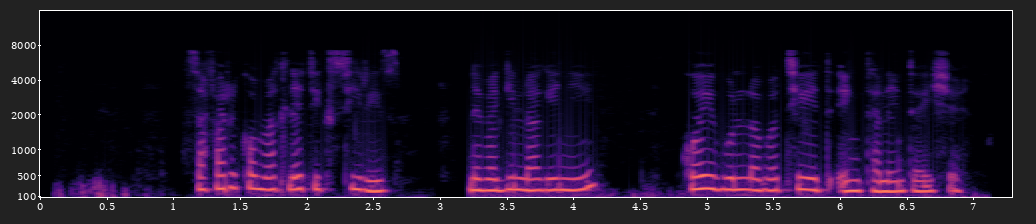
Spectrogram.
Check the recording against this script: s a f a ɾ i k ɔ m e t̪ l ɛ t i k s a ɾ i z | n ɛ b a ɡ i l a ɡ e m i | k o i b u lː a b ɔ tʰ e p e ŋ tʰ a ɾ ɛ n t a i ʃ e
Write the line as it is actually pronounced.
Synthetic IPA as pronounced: s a f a ɾ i k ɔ m a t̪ l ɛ t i k s i ɾ i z | n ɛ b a ɡ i l a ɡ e ɲ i | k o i b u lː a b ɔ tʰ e t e ŋ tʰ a l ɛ n t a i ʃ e

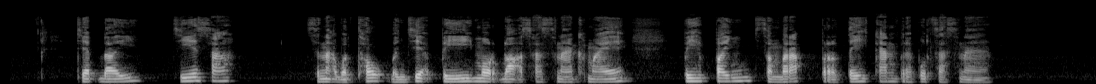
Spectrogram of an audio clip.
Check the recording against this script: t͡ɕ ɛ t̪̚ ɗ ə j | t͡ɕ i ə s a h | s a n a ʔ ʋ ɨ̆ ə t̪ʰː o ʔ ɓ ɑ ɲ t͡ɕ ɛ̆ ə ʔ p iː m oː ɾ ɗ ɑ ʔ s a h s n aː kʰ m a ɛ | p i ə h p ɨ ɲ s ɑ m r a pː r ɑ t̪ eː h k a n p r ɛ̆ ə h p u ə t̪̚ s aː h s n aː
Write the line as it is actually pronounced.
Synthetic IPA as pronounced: t͡ɕ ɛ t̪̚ ɗ ə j | t͡ɕ i ə s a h | s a n a ʔ ʋ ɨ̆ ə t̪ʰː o ʔ ɓ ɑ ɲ t͡ɕ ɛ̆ ə ʔ p iː m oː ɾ ɗ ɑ ʔ s a h s n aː kʰ m a ɛ | p i ə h p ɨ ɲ s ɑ m r a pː r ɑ t̪ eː h k a n p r ɛ̆ ə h p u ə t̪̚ s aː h s n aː

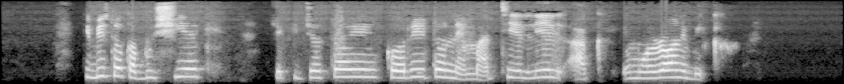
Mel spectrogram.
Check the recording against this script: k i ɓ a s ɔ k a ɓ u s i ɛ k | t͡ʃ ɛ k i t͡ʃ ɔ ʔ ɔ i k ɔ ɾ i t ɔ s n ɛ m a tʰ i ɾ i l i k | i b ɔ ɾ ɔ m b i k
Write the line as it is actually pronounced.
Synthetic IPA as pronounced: k i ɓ i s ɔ k a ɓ u ʃ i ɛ k | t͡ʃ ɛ k i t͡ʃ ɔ t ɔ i k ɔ ɾ i t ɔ n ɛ m a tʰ i l i l a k | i m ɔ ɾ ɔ n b i k

